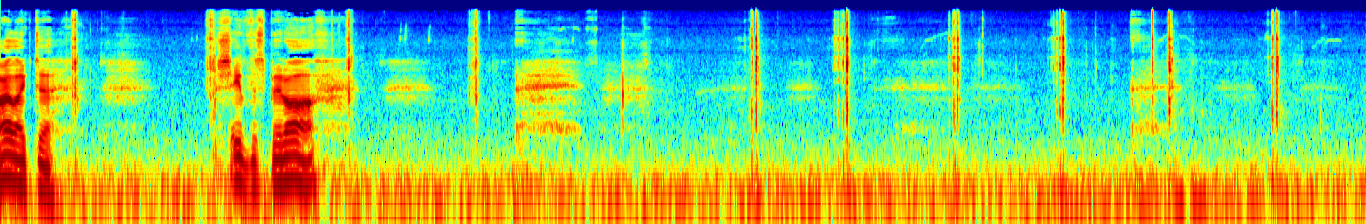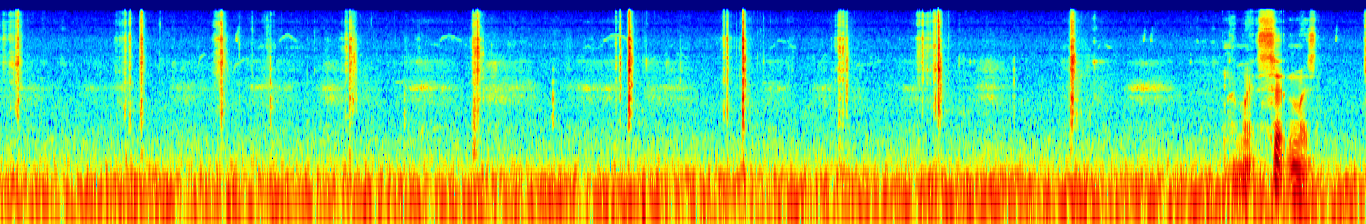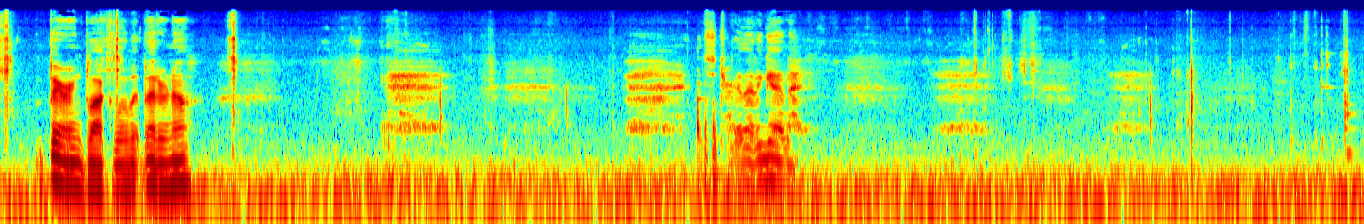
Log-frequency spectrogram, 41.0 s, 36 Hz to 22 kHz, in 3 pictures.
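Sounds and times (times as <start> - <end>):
knife shaving wood: 7.3 - 18.8, 19.4 - 23.6.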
